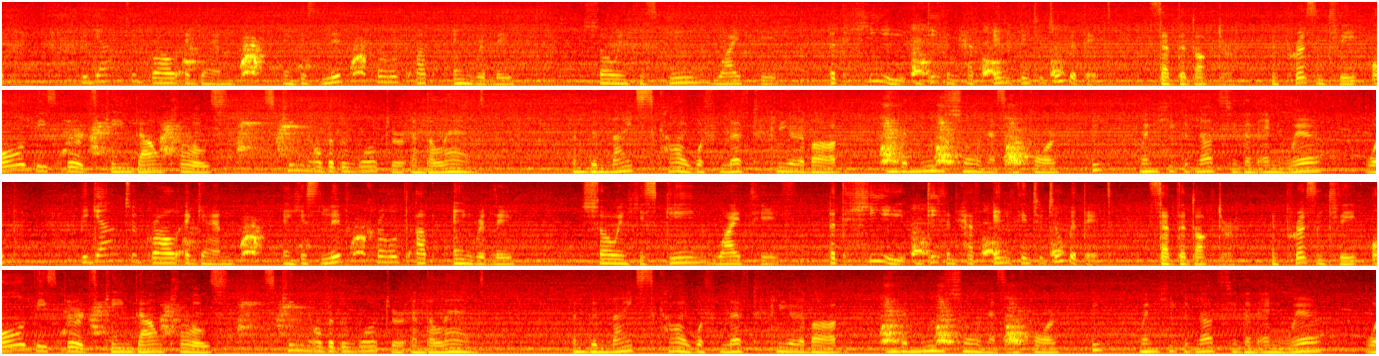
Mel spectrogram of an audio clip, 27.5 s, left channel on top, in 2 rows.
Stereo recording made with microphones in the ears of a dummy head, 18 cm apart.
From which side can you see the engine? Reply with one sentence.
In this clip you hear the engine on the left.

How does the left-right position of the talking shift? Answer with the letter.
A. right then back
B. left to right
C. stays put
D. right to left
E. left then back
D.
